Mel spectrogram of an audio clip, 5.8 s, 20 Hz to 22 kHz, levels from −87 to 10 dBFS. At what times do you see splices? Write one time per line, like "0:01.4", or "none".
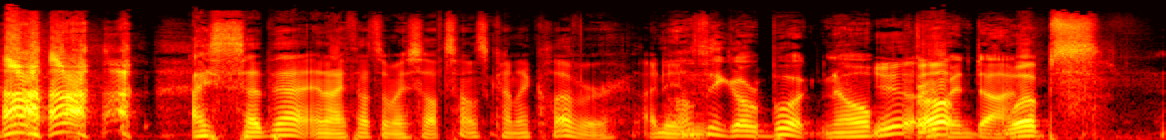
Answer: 0:02.2
0:03.8
0:04.6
